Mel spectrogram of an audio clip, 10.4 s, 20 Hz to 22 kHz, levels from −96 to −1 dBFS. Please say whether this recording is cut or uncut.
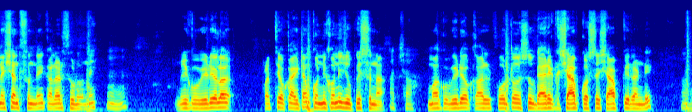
uncut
